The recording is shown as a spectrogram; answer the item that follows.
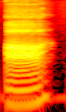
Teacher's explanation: we have the alpha with with no aspiration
